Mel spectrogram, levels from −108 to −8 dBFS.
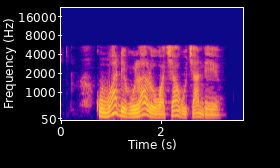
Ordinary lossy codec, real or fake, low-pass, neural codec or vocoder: AAC, 48 kbps; real; 5.4 kHz; none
